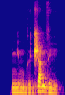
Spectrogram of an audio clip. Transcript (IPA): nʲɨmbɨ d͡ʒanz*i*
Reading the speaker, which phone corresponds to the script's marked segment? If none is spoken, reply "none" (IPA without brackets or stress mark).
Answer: i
